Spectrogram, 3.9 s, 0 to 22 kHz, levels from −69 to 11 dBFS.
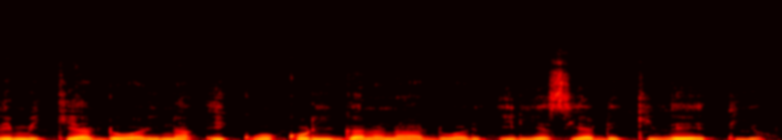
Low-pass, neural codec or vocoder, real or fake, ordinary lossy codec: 14.4 kHz; vocoder, 44.1 kHz, 128 mel bands every 512 samples, BigVGAN v2; fake; none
